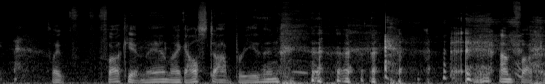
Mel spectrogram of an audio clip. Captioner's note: laughing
